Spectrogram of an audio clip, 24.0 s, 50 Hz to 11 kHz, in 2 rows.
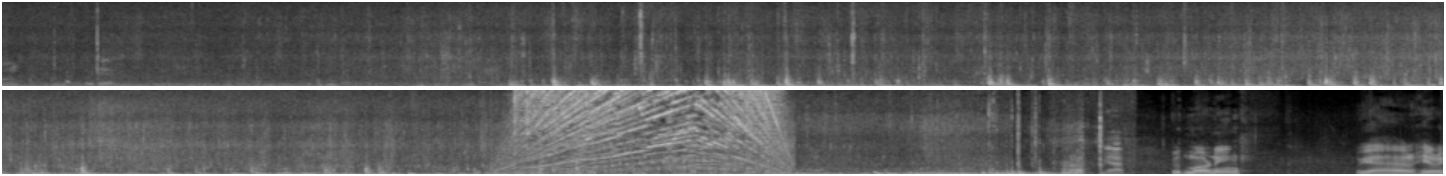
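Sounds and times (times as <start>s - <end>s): wind rumbling on microphone: 0.0s - 21.5s
rising and falling sweeping tones: 16.0s - 18.7s.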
